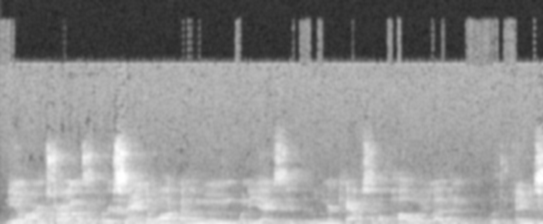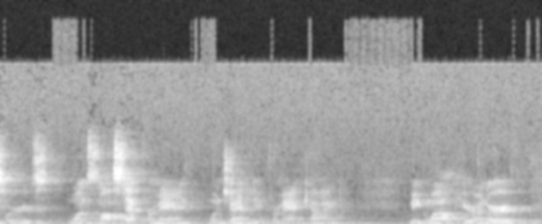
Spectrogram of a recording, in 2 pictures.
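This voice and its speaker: Man, steady reading, distant mic, background noise. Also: medium pitch, brisk. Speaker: student presenter. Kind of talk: reading a prepared speech. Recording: echoey hall, distant mic.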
